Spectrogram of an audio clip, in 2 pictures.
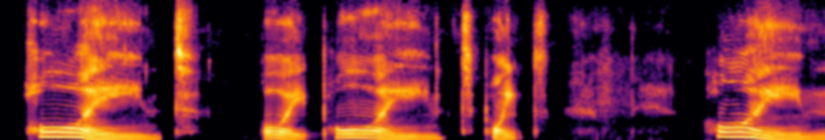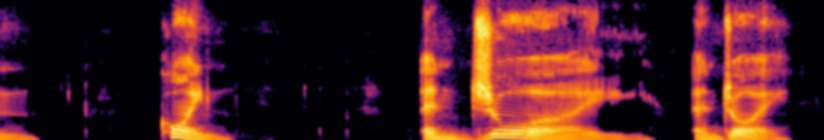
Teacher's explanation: The oi diphthong is half oh and half ee.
